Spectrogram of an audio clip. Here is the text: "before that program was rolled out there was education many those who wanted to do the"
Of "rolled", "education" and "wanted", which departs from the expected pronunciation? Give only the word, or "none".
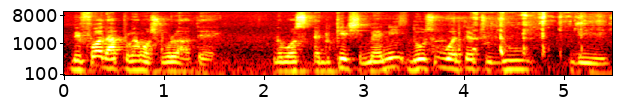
rolled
